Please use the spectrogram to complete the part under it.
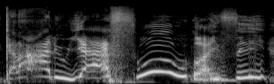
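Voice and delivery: high, hyped-up fan yell; excited cheer. Retold or imitated. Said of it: "Se, se foi algo que foi".

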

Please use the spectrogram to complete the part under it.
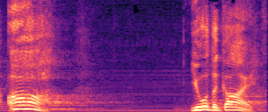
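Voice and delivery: high, bright jump on oh, then settling; surprised recognition. Retold or imitated. Strangers in Zambia recognizing him, surprised. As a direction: mimic a stranger suddenly recognizing someone.

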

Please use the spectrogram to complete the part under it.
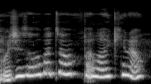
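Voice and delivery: high amused echo. Real, not acted. Echoing dumb remark.

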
